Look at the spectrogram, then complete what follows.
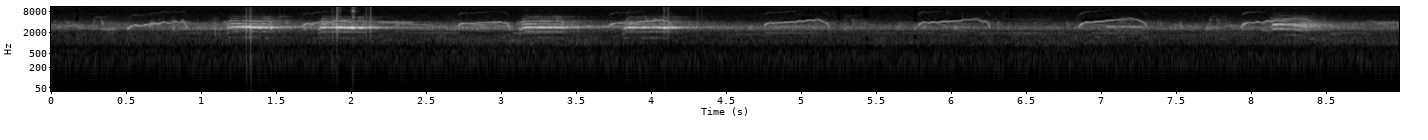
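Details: Bald eagle at its nest while feeding young, John Bunker Sands Wetland Center, Texas, January 2024; sharp high chips give way to a string of thin, arched, whistled notes repeated steadily, over light background hiss.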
